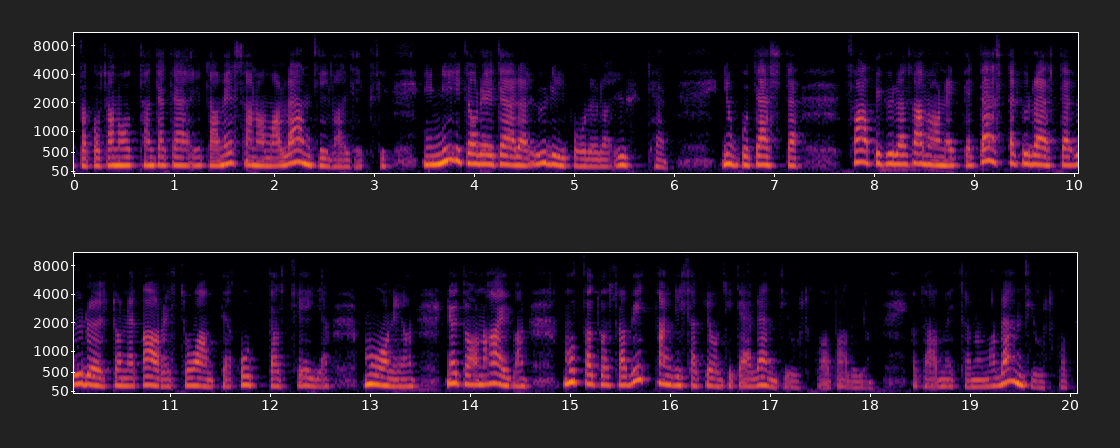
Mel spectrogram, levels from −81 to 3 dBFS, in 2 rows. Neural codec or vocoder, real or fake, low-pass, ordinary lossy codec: none; real; none; none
